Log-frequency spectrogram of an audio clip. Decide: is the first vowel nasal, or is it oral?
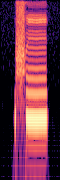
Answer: nasal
